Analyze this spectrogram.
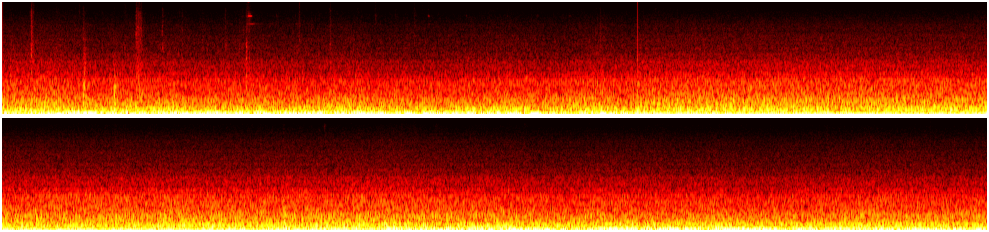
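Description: A car engine hums steadily from inside the vehicle.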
